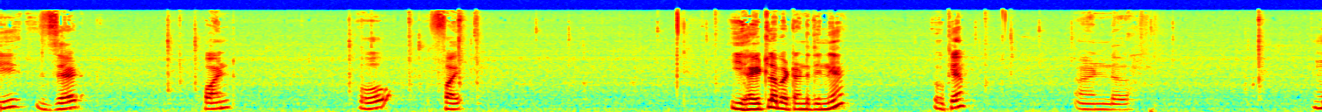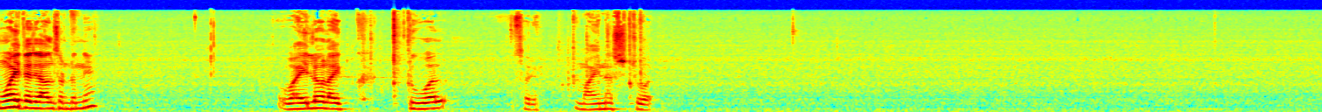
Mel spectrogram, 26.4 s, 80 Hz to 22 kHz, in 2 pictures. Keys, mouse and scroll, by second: 0.0 g, 5.3-5.9 scroll down 4, 5.9 middle click, 5.9-6.6 scroll up 8, 6.6 shift+middle click, 7.3 scroll up 2, 7.5 shift+middle click, 10.0-10.4 scroll down 5, 10.4 middle click, 10.9-12.5 scroll down 5, 11.5 middle click, 12.5 KP_7, 13.3 scroll up 3, 13.7 shift+middle click, 16.3 click, 18.3 click, 21.2 click.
